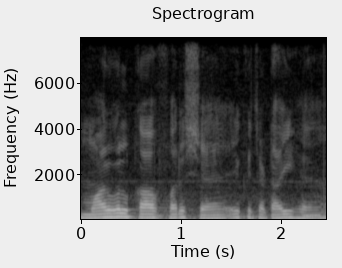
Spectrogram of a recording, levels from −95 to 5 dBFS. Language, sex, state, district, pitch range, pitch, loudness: Hindi, male, Uttar Pradesh, Jalaun, 130-145 Hz, 140 Hz, -31 LUFS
